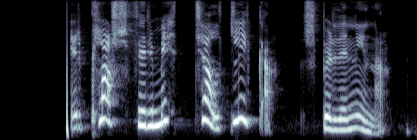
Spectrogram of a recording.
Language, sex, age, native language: Icelandic, female, 11, Icelandic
